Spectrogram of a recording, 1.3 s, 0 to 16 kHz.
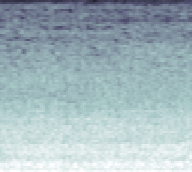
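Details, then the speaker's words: Audi Q5 3.0 TFSI supercharged engine after a snapped catalytic converter was welded back together and a K&N air filter fitted: quiet, even idle with a smooth hiss, no exhaust puffing or ticking; no leak, sounds as it should. "Oh, it's so quiet. That's the way it should sound."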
